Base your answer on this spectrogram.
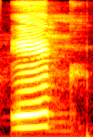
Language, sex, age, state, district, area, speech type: Nepali, female, 45-60, West Bengal, Jalpaiguri, urban, read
